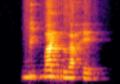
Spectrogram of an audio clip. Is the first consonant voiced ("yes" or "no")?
yes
